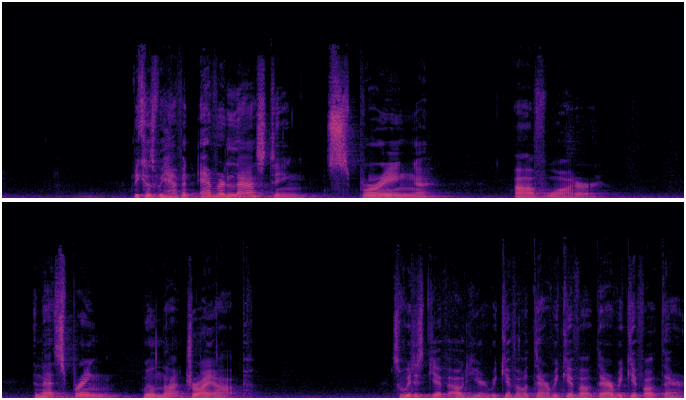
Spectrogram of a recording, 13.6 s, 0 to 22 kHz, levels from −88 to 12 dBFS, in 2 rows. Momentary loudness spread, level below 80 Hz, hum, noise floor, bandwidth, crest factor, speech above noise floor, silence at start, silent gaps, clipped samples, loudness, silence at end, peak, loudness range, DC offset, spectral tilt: 11 LU; -72 dBFS; none; -63 dBFS; 18 kHz; 20 dB; 28 dB; 0.8 s; none; under 0.1%; -36 LUFS; 0 s; -18 dBFS; 5 LU; under 0.1%; -4.5 dB/octave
